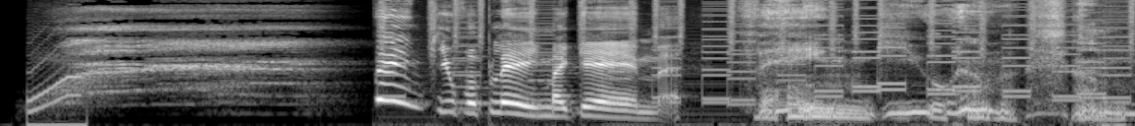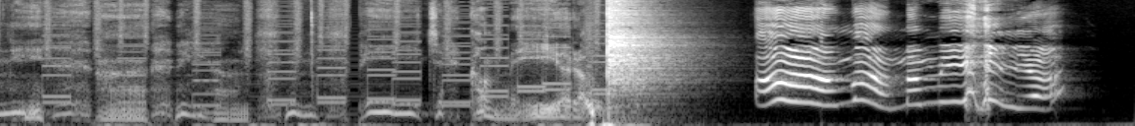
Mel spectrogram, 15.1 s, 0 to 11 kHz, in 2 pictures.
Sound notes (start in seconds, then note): 0.2 pig squeal; 7.0 manly noises; 11.5 slap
